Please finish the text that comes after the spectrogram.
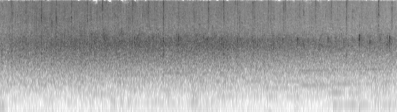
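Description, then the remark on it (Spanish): Loud, sustained applause from a crowd, a dense steady wash of clapping that holds at an even level for the whole stretch without any voices breaking through. “Dale un fuerte aplauso, papá.”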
